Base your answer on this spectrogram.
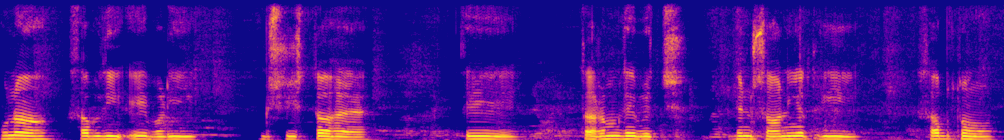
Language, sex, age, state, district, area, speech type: Punjabi, male, 60+, Punjab, Shaheed Bhagat Singh Nagar, urban, spontaneous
